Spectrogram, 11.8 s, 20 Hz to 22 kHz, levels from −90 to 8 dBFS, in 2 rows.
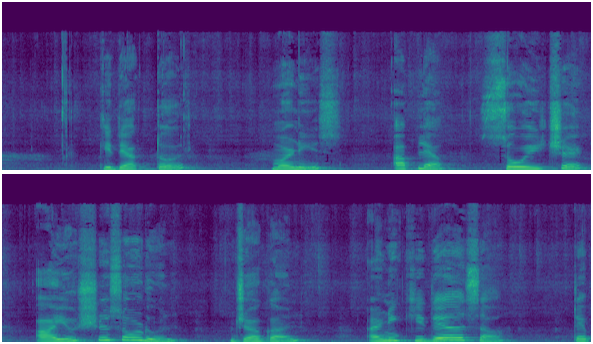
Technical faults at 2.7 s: none

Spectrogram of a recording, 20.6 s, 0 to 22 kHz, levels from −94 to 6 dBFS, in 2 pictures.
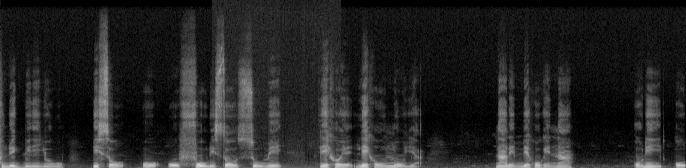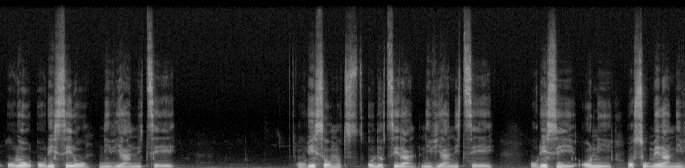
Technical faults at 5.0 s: low bit depth without dither

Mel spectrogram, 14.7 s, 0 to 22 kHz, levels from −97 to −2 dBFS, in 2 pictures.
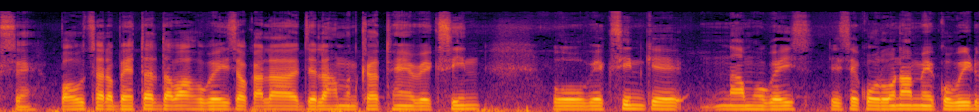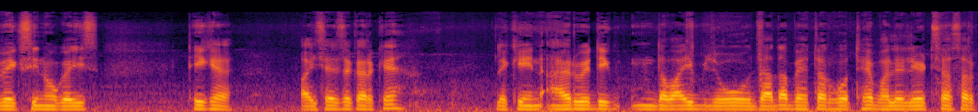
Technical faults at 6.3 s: none

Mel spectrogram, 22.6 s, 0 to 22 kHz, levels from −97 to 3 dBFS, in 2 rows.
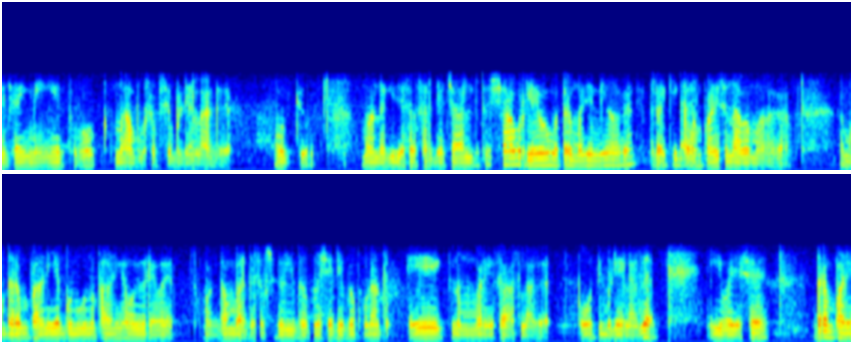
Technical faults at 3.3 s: AMR narrowband mobile codec; AMR comfort noise

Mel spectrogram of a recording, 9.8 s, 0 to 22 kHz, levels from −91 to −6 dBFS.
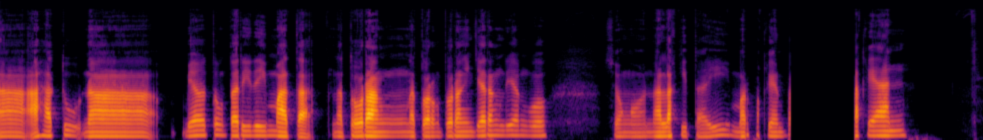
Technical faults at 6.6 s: none

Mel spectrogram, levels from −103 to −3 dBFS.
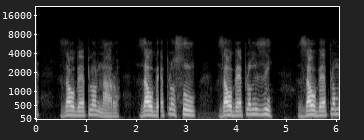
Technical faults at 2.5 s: lost AMR speech frames

